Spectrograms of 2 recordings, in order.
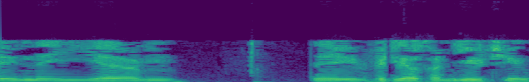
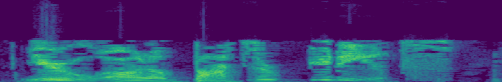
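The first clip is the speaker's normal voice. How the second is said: put-on gravelly wrestler voice, higher pitched; 6 semitones higher, 3 dB louder than usual. Retelling a game scene, imitating Megatron's bad Macho Man impression. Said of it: "He's a freaking bad Macho Man impression".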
